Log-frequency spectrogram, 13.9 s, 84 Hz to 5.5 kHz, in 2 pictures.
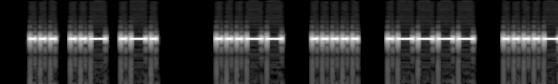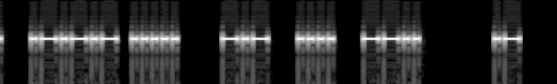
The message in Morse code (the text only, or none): SUR 3514.5 KHZ A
